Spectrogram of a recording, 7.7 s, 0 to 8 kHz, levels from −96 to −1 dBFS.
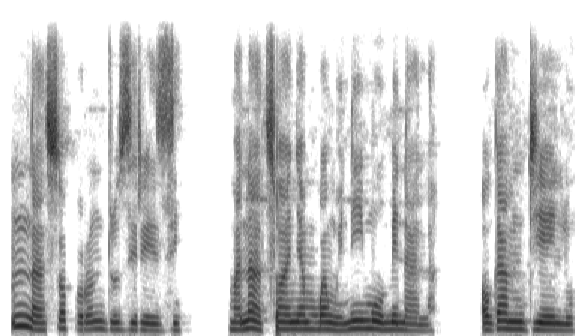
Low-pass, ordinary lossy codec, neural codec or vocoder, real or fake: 7.2 kHz; none; none; real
